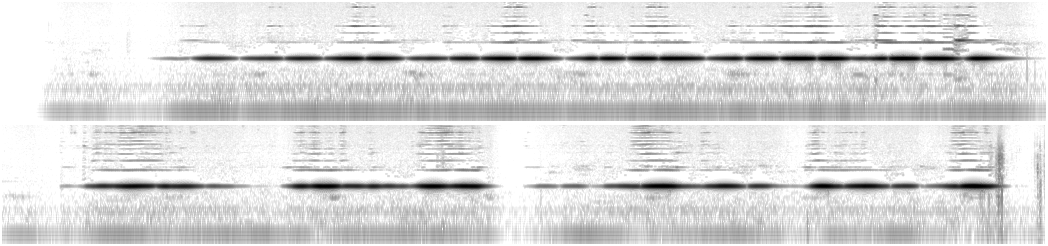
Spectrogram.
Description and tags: Crystal Symphony. Sinfonia Delicada
Sliding my dry fingers through a wet, glass cup of water half full.
fingering, glass, Glass-of-water, vibration, vibrator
